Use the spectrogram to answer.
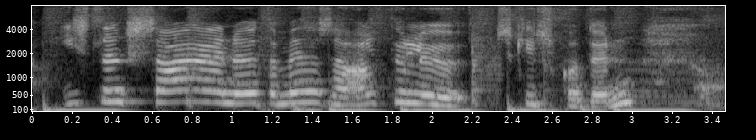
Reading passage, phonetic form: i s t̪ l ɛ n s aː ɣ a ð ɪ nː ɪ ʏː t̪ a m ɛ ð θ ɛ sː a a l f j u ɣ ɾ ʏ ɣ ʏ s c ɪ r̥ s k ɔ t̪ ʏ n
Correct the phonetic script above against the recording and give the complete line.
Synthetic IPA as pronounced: i s t̪ l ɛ n s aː ɣ a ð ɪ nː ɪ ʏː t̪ a m ɛ ð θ ɛ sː a a l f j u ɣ l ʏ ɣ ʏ s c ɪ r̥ s k ɔ t̪ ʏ n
